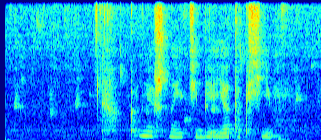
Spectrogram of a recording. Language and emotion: Russian, neutral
